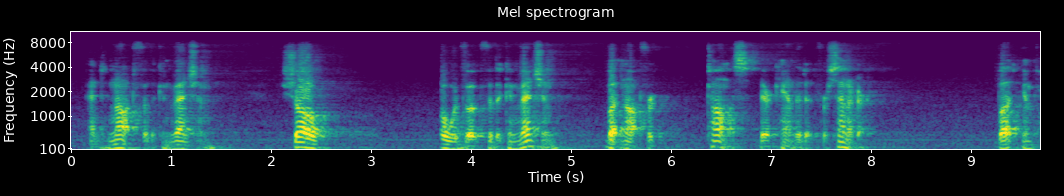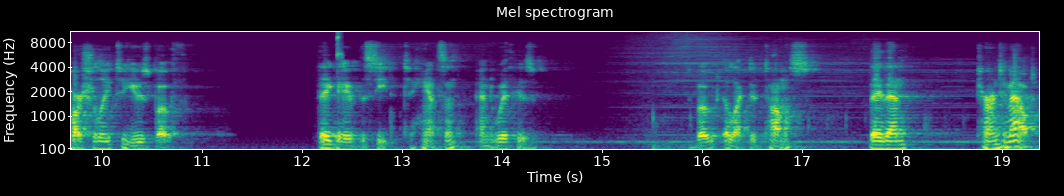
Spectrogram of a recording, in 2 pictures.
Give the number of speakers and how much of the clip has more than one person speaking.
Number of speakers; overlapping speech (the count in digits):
1, no overlap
